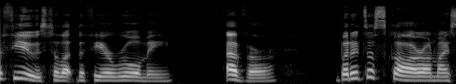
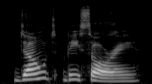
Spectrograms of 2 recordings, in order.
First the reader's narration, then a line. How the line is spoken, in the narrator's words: Shurong said firmly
